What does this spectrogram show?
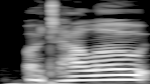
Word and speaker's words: Otello: By the way, Otello is just the Italian pronunciation of Othello.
